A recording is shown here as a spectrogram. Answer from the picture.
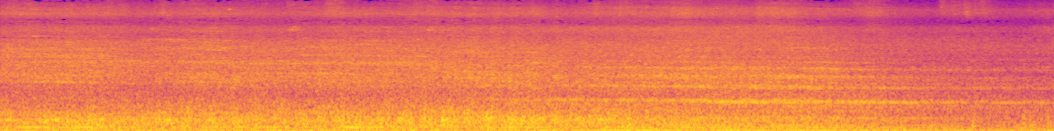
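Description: Mixed freight train passing close by: steel wheels running on the rails under autorack, tank and covered hopper cars, loud and steady. A mid-train diesel locomotive goes by near the end.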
